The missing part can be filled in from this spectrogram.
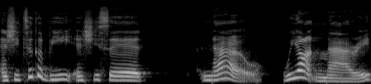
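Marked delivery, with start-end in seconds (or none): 2.0-3.7 slow, bad put-on Australian accent. Retelling a woman's answer when asked about inviting her boyfriend: bad Australian accent. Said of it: "I know my Australian accent was bad".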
